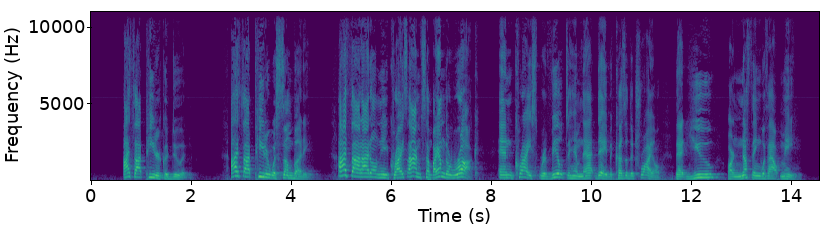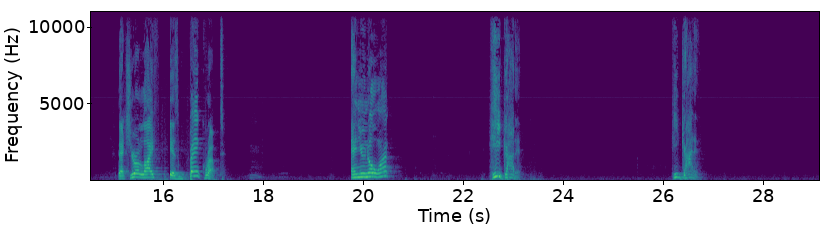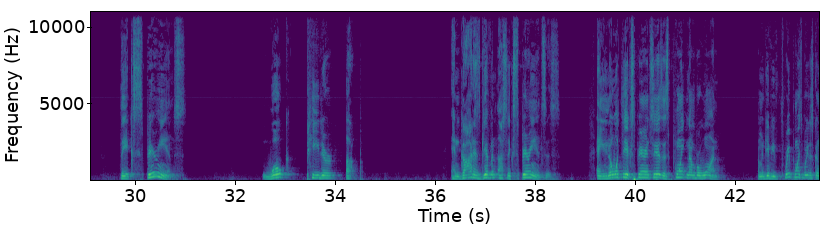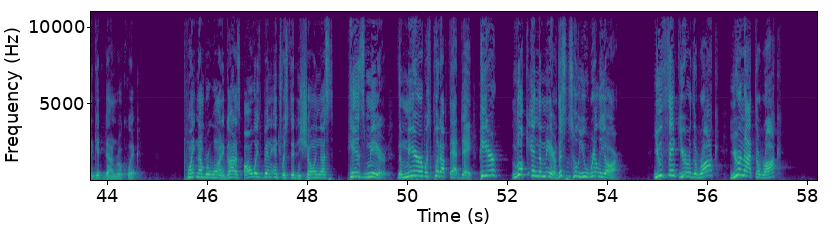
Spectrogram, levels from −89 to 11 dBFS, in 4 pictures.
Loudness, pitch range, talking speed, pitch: -26 LUFS, 150-235 Hz, 135 wpm, 195 Hz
